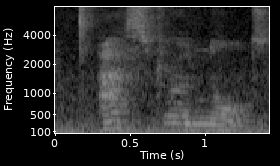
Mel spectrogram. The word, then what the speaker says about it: astronaut: you write the word astronauts three syllables where's the stress the beginning yeah astronaut astronaut good okay now can you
